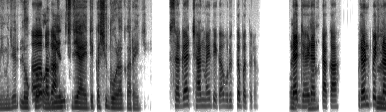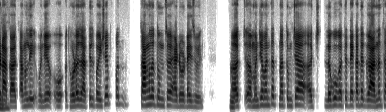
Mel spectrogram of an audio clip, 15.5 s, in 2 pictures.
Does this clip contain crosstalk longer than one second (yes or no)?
no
